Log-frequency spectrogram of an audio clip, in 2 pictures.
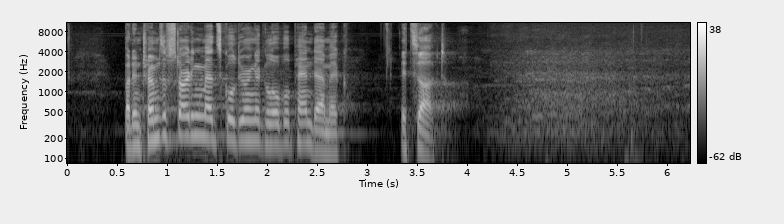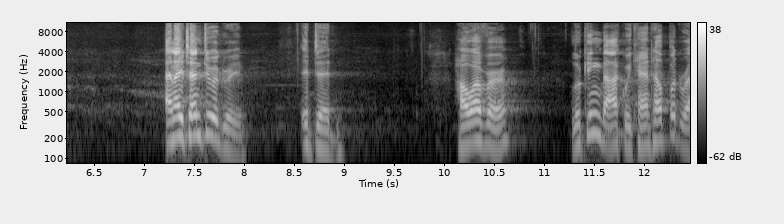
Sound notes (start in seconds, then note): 4.2 laughter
